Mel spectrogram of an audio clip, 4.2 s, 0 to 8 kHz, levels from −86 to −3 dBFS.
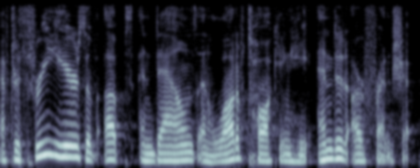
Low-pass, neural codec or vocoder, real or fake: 7.2 kHz; codec, 16 kHz, 16 kbps, FreqCodec, larger model; fake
